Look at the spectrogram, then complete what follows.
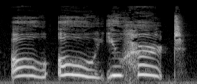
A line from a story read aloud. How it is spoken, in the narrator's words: cried the same faraway little voice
